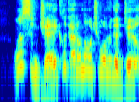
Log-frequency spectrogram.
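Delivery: very high, earnest, confident pleading. Describing an actor's performance in a movie: earnest pleading Samuel L. Jackson voice. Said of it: "he's very earnest and pleading".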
